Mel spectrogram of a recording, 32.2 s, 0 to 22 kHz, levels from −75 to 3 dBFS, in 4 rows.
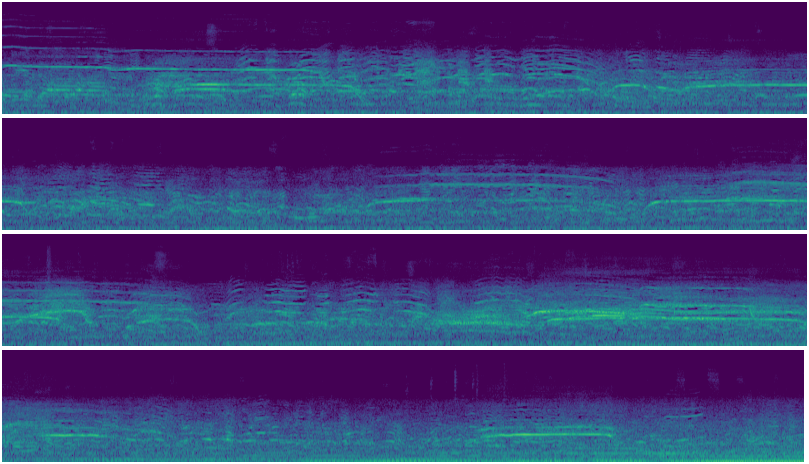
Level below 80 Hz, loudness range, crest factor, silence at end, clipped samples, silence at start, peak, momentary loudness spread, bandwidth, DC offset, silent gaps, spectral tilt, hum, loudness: -40 dBFS; 10 LU; 18 dB; 0 s; under 0.1%; 0 s; -10 dBFS; 12 LU; 15.5 kHz; under 0.1%; none; -4.5 dB/octave; none; -28 LUFS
